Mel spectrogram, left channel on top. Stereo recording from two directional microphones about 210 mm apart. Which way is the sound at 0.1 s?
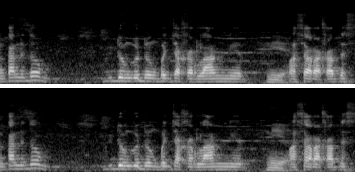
25° left (ahead or behind).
